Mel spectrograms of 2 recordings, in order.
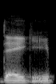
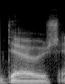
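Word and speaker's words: Doege: Apparently his last name's pronounced Dagey, but I prefer to call him Doge.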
